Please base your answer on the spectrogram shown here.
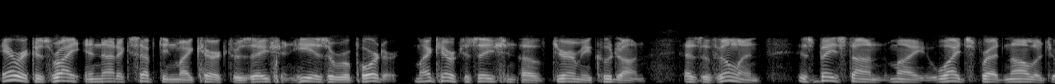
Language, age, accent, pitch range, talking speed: English, 60-79, American, 110-140 Hz, 150 wpm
